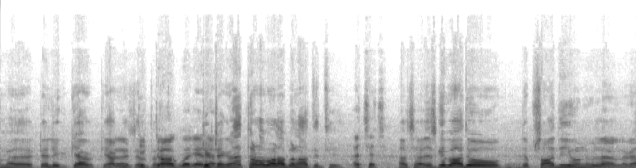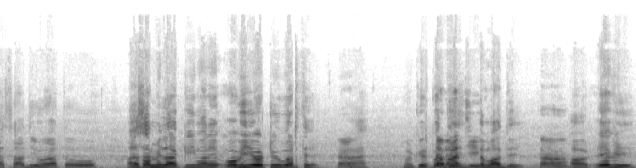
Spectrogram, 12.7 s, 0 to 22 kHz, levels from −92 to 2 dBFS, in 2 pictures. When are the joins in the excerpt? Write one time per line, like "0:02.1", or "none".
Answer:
none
